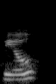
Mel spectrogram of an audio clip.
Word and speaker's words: Millau: मेलो is pronounce मेयो.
